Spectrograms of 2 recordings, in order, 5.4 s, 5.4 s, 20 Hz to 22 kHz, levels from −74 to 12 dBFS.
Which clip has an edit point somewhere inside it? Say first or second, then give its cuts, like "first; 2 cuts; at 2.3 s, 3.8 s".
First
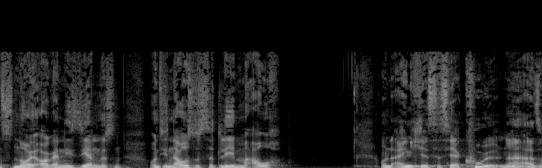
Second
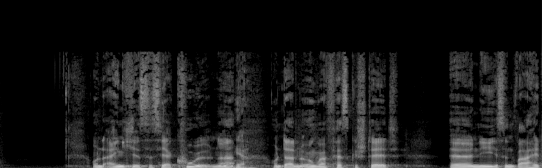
second; 1 cut; at 2.3 s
